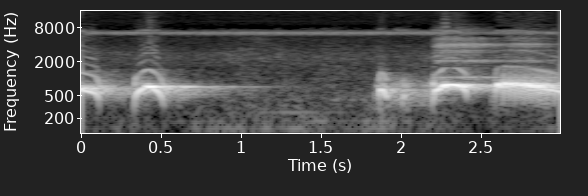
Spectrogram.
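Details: Spotted dove call for luring, the tail of one cooing phrase with two hooked notes, then a pause and the start of another phrase of low, steady coos.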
